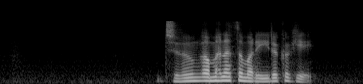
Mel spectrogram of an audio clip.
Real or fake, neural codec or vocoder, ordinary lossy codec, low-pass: fake; codec, 16 kHz, 0.2 kbps, FocalCodec; none; none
